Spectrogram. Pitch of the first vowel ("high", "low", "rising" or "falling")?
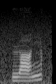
rising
